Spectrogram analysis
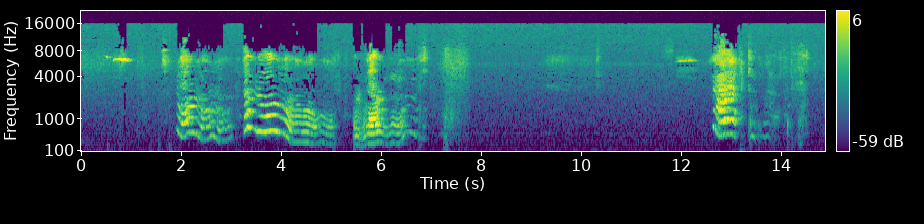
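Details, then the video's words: Dog indoors 'talking' in a series of wavering, yodel-like howls that rise and fall in pitch, in bursts of a second or two separated by short pauses, then a long silence and one last rising whine. "Funny talking dog video"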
